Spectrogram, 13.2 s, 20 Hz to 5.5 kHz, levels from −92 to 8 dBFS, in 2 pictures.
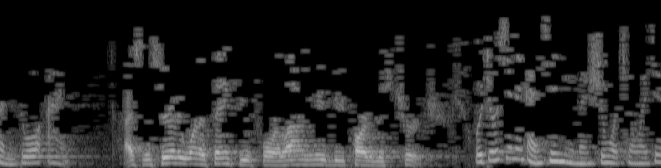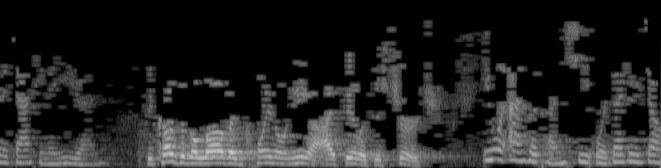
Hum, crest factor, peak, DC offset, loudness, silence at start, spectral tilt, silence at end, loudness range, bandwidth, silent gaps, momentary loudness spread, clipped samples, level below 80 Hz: none; 18 dB; -10 dBFS; under 0.1%; -29 LUFS; 0 s; -9 dB/octave; 0 s; 8 LU; 5.2 kHz; none; 16 LU; under 0.1%; -76 dBFS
